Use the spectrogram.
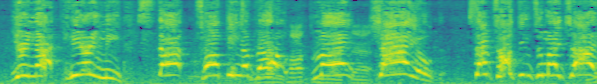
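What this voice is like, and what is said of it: Angry screaming woman. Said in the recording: “I'm screaming at you so you can hear me ... stop screaming in front of your child”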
